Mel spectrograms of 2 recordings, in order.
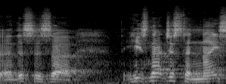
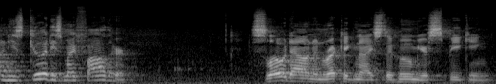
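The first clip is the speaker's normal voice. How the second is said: usual speaking voice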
